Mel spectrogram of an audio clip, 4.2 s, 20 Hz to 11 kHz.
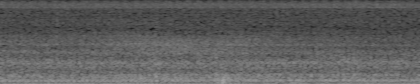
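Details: Opel 1.4 16v four-cylinder petrol engine started after changing spark plugs: steady, even low hum with no misses, ticks or stumbles; normal smooth idle.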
